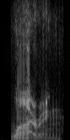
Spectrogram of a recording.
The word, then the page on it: wiring: British English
